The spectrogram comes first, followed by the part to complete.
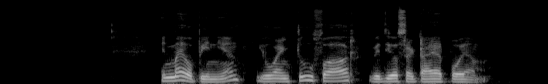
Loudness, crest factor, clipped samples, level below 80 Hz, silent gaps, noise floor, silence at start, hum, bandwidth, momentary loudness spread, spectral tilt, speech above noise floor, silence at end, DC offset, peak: -27 LUFS; 16 dB; under 0.1%; -58 dBFS; none; -80 dBFS; 1.6 s; none; 14 kHz; 7 LU; -6.5 dB/octave; 54 dB; 0.65 s; under 0.1%; -12 dBFS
